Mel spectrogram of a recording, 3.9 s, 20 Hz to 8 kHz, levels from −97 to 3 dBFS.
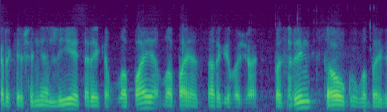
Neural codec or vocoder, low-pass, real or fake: none; 7.2 kHz; real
